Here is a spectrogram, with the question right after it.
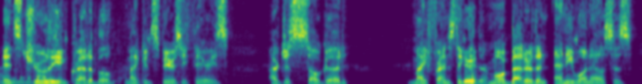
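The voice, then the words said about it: Imitates another person's voice. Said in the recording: “Your Trump, dude, your Trump impression is so good.”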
